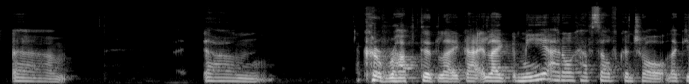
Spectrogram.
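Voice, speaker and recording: A woman talking candidly as a guest on a live stream, chatty, with many fillers and restarts. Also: fairly low pitch. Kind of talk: casual chat on a live stream.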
